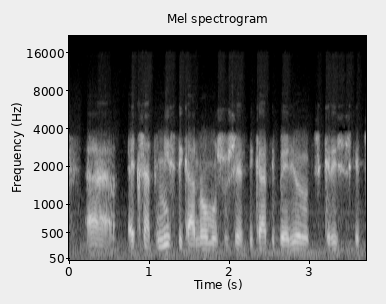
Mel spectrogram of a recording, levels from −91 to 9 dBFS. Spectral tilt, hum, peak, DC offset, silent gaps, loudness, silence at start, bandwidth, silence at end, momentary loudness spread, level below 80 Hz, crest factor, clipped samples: -5.5 dB/octave; none; -4 dBFS; under 0.1%; none; -15 LUFS; 0 s; 6.8 kHz; 0.05 s; 3 LU; -46 dBFS; 12 dB; under 0.1%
